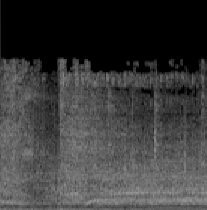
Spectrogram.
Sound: crowd

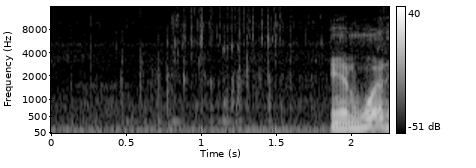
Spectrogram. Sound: soap trickling

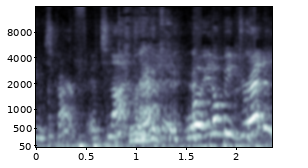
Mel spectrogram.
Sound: laughs

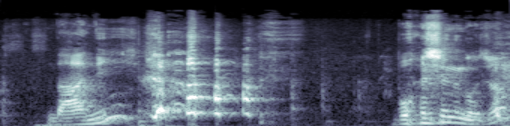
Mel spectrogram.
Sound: hehehehe

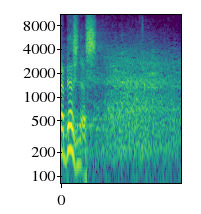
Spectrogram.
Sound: laughter

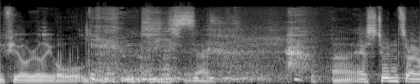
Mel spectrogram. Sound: people laugh

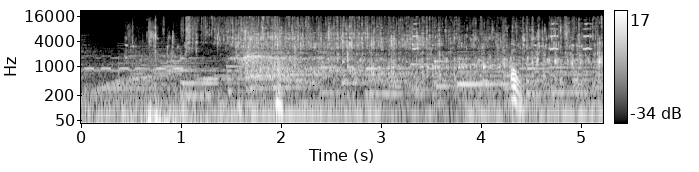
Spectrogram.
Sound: orange juice pouring

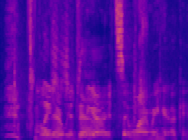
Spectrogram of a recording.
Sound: chuckles

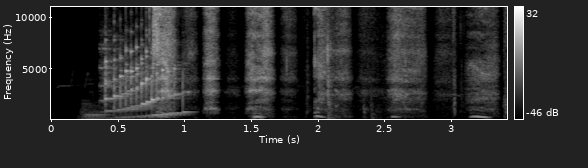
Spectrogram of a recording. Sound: Hogi panting

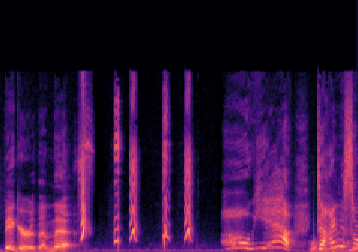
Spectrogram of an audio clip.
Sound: squeaks squeaks

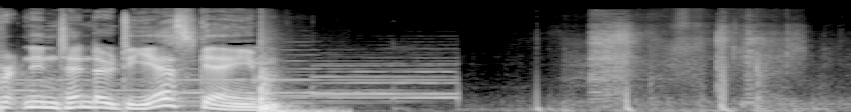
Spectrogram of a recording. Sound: off-screen bang

